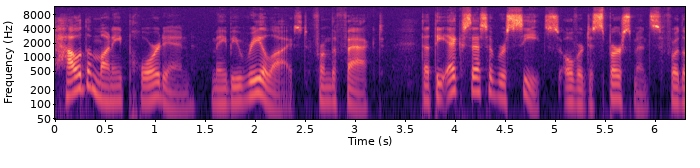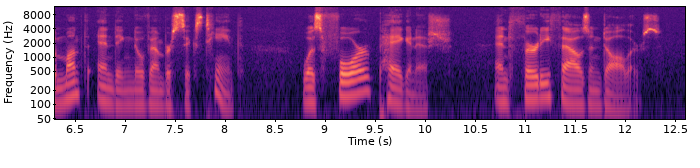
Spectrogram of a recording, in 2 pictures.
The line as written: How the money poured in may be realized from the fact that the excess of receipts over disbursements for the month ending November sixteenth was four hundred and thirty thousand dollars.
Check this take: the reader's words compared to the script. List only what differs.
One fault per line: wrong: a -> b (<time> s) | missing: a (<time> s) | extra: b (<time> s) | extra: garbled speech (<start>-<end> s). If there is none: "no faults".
wrong: hundred -> paganish (9.5 s)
